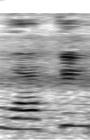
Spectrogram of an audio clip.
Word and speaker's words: walking: The two boys are walking on the road. Now spelling of walking is W-A-L-K-I-N-G, walking. Okay? L is silent, so you will say walking.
